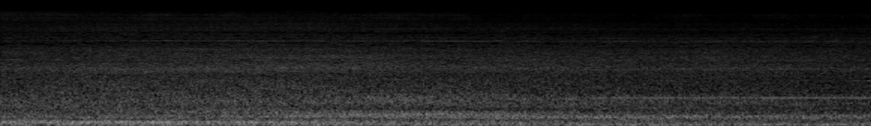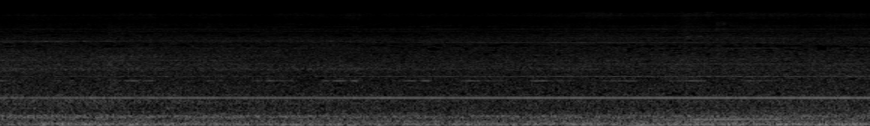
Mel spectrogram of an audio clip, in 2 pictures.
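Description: Jet airliner engines running steadily: a constant rumble and hiss, with a thin steady whine joining about six seconds in.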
